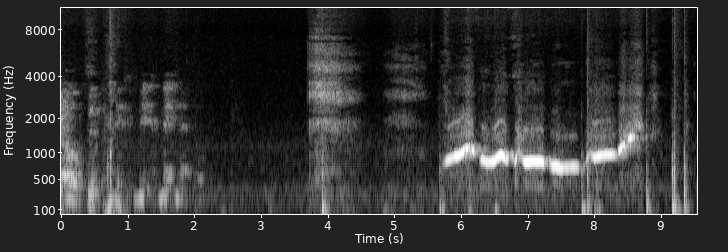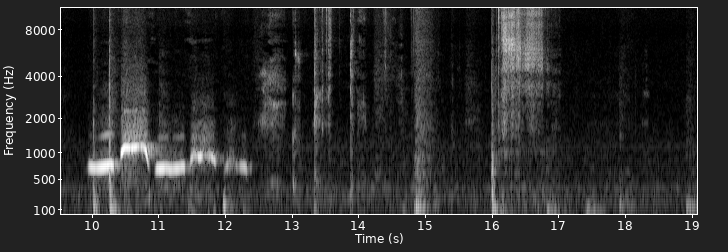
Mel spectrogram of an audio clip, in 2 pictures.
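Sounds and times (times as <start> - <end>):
person whistling a tune: 5.7 - 8.8, 10.0 - 12.4.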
